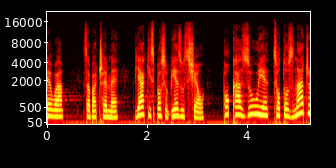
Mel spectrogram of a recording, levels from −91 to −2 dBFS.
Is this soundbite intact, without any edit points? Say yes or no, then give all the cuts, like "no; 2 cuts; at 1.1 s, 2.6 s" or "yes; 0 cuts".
yes; 0 cuts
